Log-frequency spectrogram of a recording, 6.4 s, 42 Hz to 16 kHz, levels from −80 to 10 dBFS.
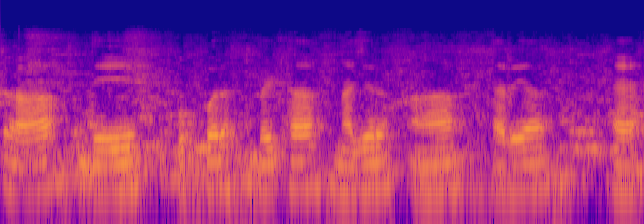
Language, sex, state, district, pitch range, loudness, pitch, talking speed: Punjabi, male, Punjab, Fazilka, 105-115 Hz, -20 LUFS, 110 Hz, 65 wpm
